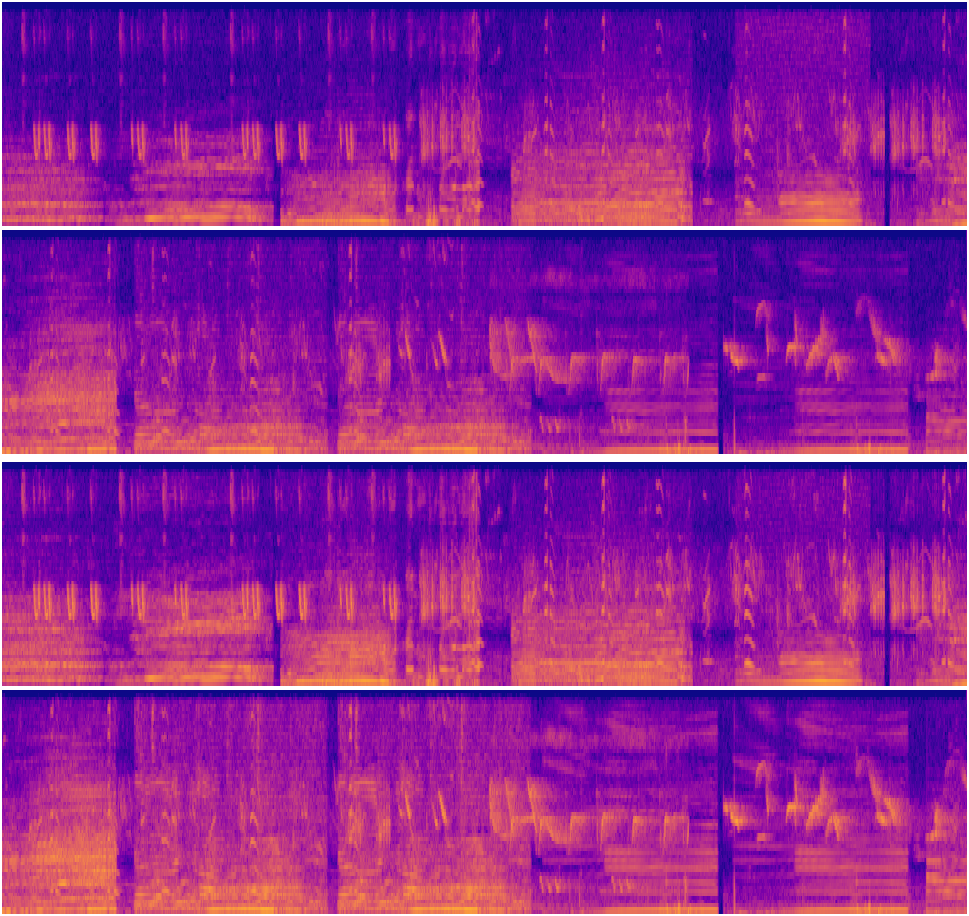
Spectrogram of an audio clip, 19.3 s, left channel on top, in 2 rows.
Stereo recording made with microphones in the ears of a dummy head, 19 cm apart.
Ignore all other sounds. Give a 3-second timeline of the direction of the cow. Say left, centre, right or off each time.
right, right, centre, right, right, right, right.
